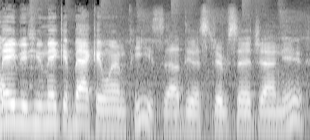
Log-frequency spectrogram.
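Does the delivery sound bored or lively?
lively. The line is delivered with lively, engaged expression. The speaker calls it right.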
